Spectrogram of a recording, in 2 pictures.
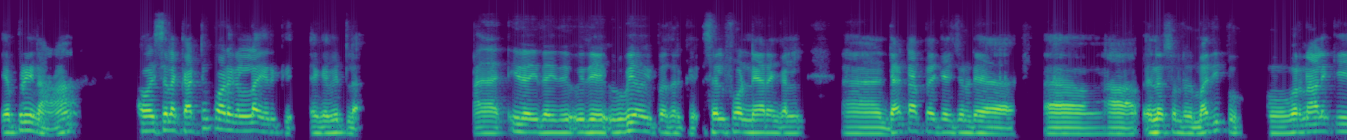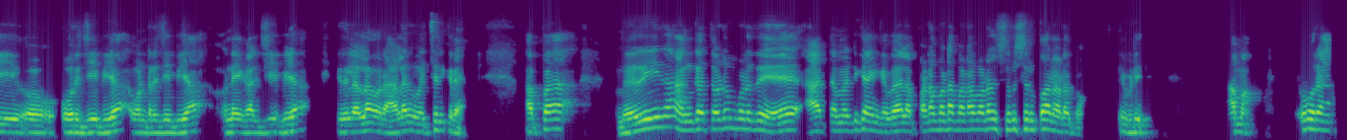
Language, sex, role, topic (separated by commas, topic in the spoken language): Tamil, male, guest, வீட்டு பணிகளில் சிறுவர்களை எப்படி மகிழ்வுடன் ஈடுபடுத்தலாம்?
